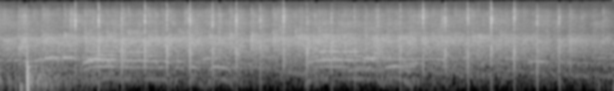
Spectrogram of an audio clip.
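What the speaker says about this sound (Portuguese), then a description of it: "Vamos aplaudir o Senhor" A church congregation applauds during a Portuguese-language worship service, a dense, even patter of many hands clapping with sharp individual claps standing out, while sustained sung or spoken tones run underneath.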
